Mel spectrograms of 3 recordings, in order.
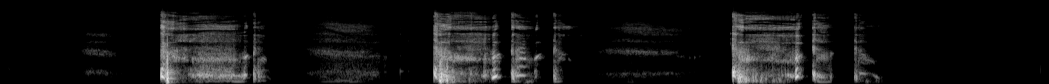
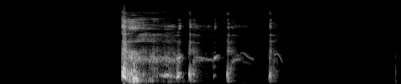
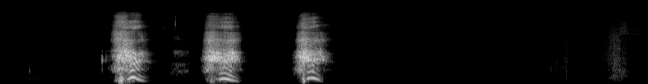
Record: three_cough_length: 10.5 s
three_cough_amplitude: 32768
three_cough_signal_mean_std_ratio: 0.29
cough_length: 4.0 s
cough_amplitude: 32767
cough_signal_mean_std_ratio: 0.24
exhalation_length: 6.5 s
exhalation_amplitude: 31687
exhalation_signal_mean_std_ratio: 0.3
survey_phase: beta (2021-08-13 to 2022-03-07)
age: 45-64
gender: Female
wearing_mask: 'No'
symptom_cough_any: true
symptom_runny_or_blocked_nose: true
symptom_sore_throat: true
symptom_fatigue: true
symptom_fever_high_temperature: true
symptom_headache: true
symptom_other: true
symptom_onset: 6 days
smoker_status: Never smoked
respiratory_condition_asthma: true
respiratory_condition_other: true
recruitment_source: Test and Trace
submission_delay: 1 day
covid_test_result: Positive
covid_test_method: ePCR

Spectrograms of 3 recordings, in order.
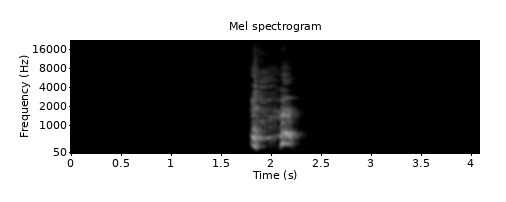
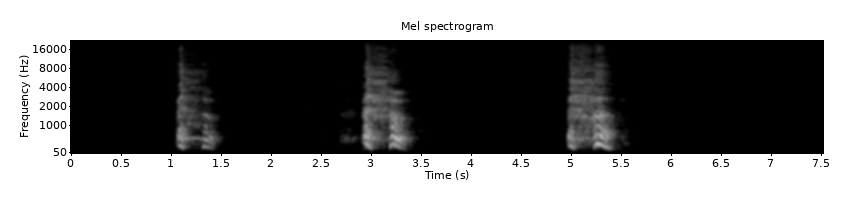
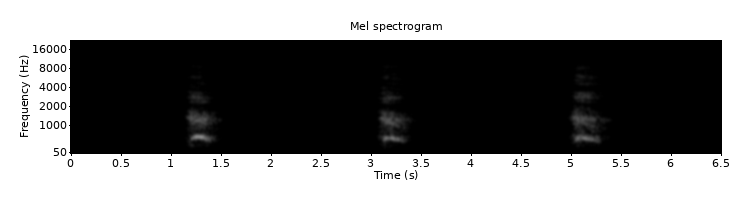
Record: cough_length: 4.1 s
cough_amplitude: 4408
cough_signal_mean_std_ratio: 0.23
three_cough_length: 7.5 s
three_cough_amplitude: 7817
three_cough_signal_mean_std_ratio: 0.29
exhalation_length: 6.5 s
exhalation_amplitude: 1004
exhalation_signal_mean_std_ratio: 0.27
survey_phase: beta (2021-08-13 to 2022-03-07)
age: 45-64
gender: Male
wearing_mask: 'No'
symptom_none: true
smoker_status: Never smoked
respiratory_condition_asthma: false
respiratory_condition_other: false
recruitment_source: REACT
submission_delay: 1 day
covid_test_result: Negative
covid_test_method: RT-qPCR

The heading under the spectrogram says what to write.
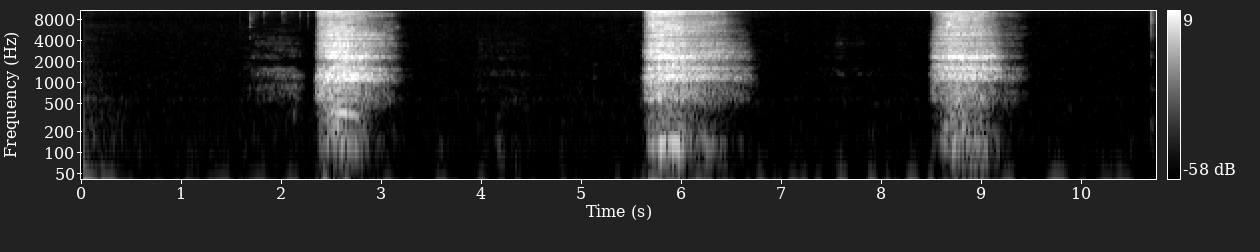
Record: exhalation_length: 10.8 s
exhalation_amplitude: 32518
exhalation_signal_mean_std_ratio: 0.34
survey_phase: beta (2021-08-13 to 2022-03-07)
age: 65+
gender: Male
wearing_mask: 'No'
symptom_none: true
smoker_status: Never smoked
respiratory_condition_asthma: true
respiratory_condition_other: false
recruitment_source: REACT
submission_delay: 2 days
covid_test_result: Negative
covid_test_method: RT-qPCR
influenza_a_test_result: Negative
influenza_b_test_result: Negative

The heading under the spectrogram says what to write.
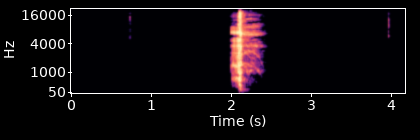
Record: cough_length: 4.2 s
cough_amplitude: 32767
cough_signal_mean_std_ratio: 0.12
survey_phase: beta (2021-08-13 to 2022-03-07)
age: 65+
gender: Male
wearing_mask: 'No'
symptom_none: true
smoker_status: Ex-smoker
respiratory_condition_asthma: false
respiratory_condition_other: false
recruitment_source: REACT
submission_delay: 1 day
covid_test_result: Negative
covid_test_method: RT-qPCR
influenza_a_test_result: Negative
influenza_b_test_result: Negative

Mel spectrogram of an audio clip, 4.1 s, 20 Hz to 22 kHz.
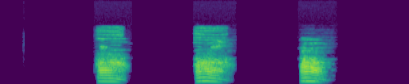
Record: exhalation_length: 4.1 s
exhalation_amplitude: 13822
exhalation_signal_mean_std_ratio: 0.34
survey_phase: beta (2021-08-13 to 2022-03-07)
age: 45-64
gender: Male
wearing_mask: 'No'
symptom_none: true
smoker_status: Never smoked
respiratory_condition_asthma: false
respiratory_condition_other: false
recruitment_source: REACT
submission_delay: 2 days
covid_test_result: Negative
covid_test_method: RT-qPCR
influenza_a_test_result: Unknown/Void
influenza_b_test_result: Unknown/Void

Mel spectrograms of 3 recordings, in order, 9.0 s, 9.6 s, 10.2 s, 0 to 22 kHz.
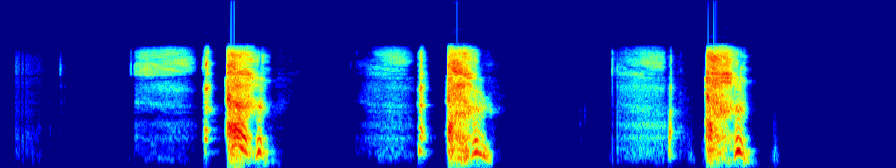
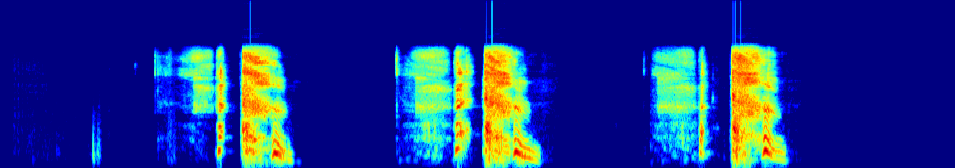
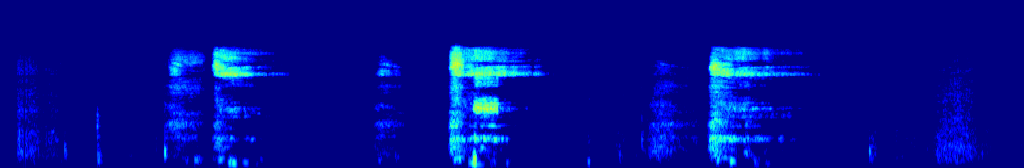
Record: cough_length: 9.0 s
cough_amplitude: 32768
cough_signal_mean_std_ratio: 0.29
three_cough_length: 9.6 s
three_cough_amplitude: 32768
three_cough_signal_mean_std_ratio: 0.32
exhalation_length: 10.2 s
exhalation_amplitude: 1907
exhalation_signal_mean_std_ratio: 0.29
survey_phase: alpha (2021-03-01 to 2021-08-12)
age: 65+
gender: Female
wearing_mask: 'No'
symptom_none: true
smoker_status: Never smoked
respiratory_condition_asthma: true
respiratory_condition_other: false
recruitment_source: REACT
submission_delay: 2 days
covid_test_result: Negative
covid_test_method: RT-qPCR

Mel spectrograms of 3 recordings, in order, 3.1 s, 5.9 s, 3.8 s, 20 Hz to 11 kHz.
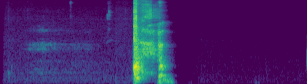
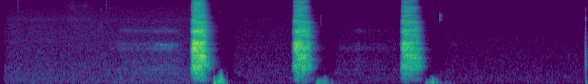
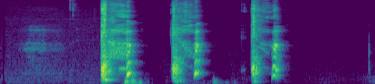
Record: cough_length: 3.1 s
cough_amplitude: 32768
cough_signal_mean_std_ratio: 0.2
exhalation_length: 5.9 s
exhalation_amplitude: 29617
exhalation_signal_mean_std_ratio: 0.21
three_cough_length: 3.8 s
three_cough_amplitude: 32768
three_cough_signal_mean_std_ratio: 0.27
survey_phase: beta (2021-08-13 to 2022-03-07)
age: 18-44
gender: Female
wearing_mask: 'No'
symptom_cough_any: true
symptom_runny_or_blocked_nose: true
smoker_status: Never smoked
respiratory_condition_asthma: false
respiratory_condition_other: false
recruitment_source: REACT
submission_delay: 0 days
covid_test_result: Negative
covid_test_method: RT-qPCR
influenza_a_test_result: Negative
influenza_b_test_result: Negative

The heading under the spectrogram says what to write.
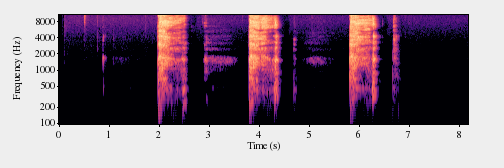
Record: three_cough_length: 8.2 s
three_cough_amplitude: 10458
three_cough_signal_mean_std_ratio: 0.33
survey_phase: beta (2021-08-13 to 2022-03-07)
age: 65+
gender: Female
wearing_mask: 'No'
symptom_cough_any: true
symptom_headache: true
smoker_status: Never smoked
respiratory_condition_asthma: false
respiratory_condition_other: false
recruitment_source: REACT
submission_delay: 2 days
covid_test_result: Negative
covid_test_method: RT-qPCR
influenza_a_test_result: Negative
influenza_b_test_result: Negative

